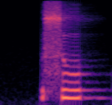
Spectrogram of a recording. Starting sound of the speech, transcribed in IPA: s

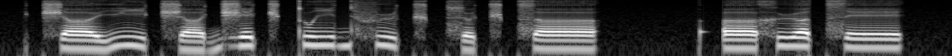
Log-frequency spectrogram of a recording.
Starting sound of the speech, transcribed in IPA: t͡ʃ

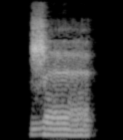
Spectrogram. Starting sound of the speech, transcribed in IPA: ʐ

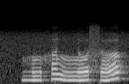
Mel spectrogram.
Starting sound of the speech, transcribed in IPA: ɦ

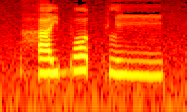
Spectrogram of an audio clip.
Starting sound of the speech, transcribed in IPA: h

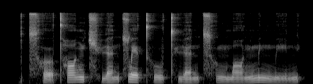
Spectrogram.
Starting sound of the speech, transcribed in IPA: t͡sʰ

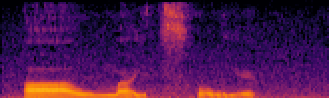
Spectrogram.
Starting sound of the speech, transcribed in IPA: aː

